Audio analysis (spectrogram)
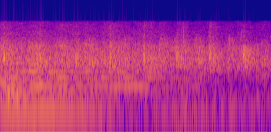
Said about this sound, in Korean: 주님께 영광의 박수 올려드립시다.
